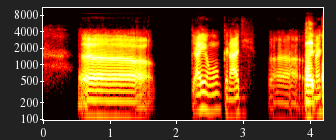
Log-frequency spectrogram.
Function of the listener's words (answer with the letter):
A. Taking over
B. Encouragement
A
